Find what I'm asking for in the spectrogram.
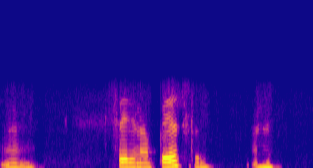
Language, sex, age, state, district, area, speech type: Tamil, female, 18-30, Tamil Nadu, Dharmapuri, rural, conversation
